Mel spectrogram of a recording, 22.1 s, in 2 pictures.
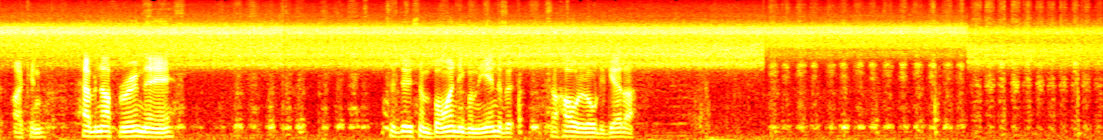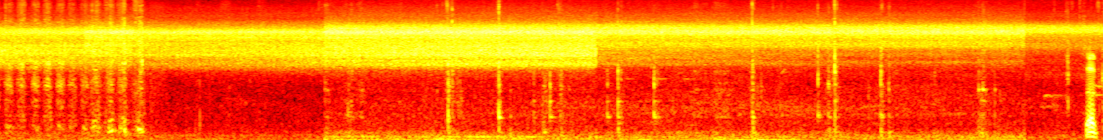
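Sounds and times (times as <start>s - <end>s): insects buzzing: 0.0s - 22.0s
blade cutting into wood: 0.4s - 6.2s, 7.0s - 12.5s.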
